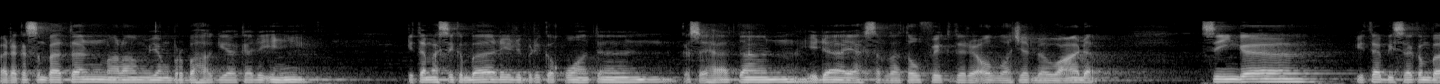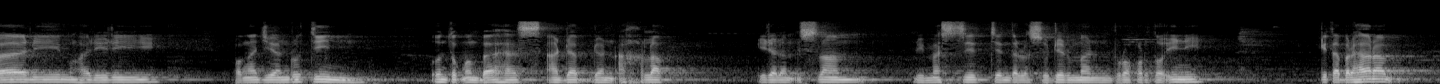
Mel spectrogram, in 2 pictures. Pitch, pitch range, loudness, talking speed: 110 Hz, 105-110 Hz, -21 LUFS, 90 wpm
